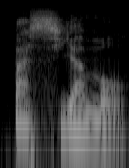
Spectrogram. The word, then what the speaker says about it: patiemment: Patient, and then patiemment. So as I told you, even if you write it EMMENT, phonetically it goes like amant, patiemment.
